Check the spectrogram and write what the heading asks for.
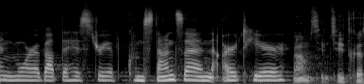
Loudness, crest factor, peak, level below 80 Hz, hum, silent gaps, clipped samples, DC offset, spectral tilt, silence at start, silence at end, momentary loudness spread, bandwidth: -25 LUFS; 14 dB; -10 dBFS; -64 dBFS; none; none; under 0.1%; 0.2%; -5.5 dB/octave; 0 s; 0 s; 9 LU; 14.5 kHz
